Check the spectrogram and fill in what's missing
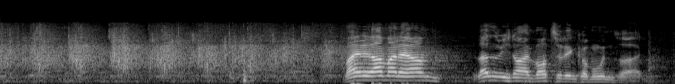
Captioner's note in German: Heiterkeit und Beifall bei der CDU und dem BÜNDNIS 90/DIE GRÜNEN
